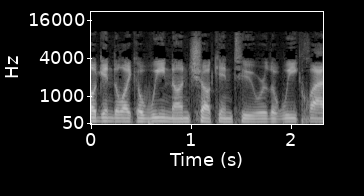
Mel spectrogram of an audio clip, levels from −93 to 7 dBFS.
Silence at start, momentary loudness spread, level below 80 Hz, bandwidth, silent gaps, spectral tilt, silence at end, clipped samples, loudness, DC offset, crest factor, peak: 0 s; 4 LU; -52 dBFS; 10.5 kHz; none; -5.5 dB/octave; 0 s; under 0.1%; -24 LUFS; under 0.1%; 18 dB; -4 dBFS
